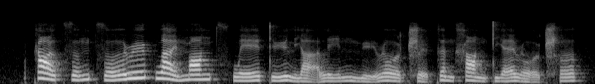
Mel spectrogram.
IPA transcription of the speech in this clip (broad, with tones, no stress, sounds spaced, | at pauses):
k ɑ˥˩ ʊ̯ t͡s ʊ˧˥ ŋ t͡s o˧˥ ʊ̯ ɻ ɻ̩˥ f w a˥˩ ɪ̯ m ɑ˥ ŋ t͡sʰ w e˧˥ ɪ̯ t̪ y˧˥ l j ä̰˨˩ l i˧˥ n m y̰˨˩ ɻ o˥˩ ʊ̯ ʈ͡ʂ ɻ̩˨˩ k ə˥˧ n x ɑ˥˩ ŋ t̪ j ɛ˧˥ ɻ o̰˨˩ ʊ̯ ʈ͡ʂʰ ɤ˦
